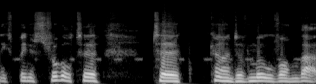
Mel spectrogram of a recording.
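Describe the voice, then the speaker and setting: A man with a Sheffield accent, a fairly high pitch, a dark, mellow tone, a somewhat breathy voice and fairly even intonation. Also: dry, close sound with no echo. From Sheffield, northern England. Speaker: workshop participant, sword dancer. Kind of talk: audience question. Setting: video call. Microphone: cheap headset, no video.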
